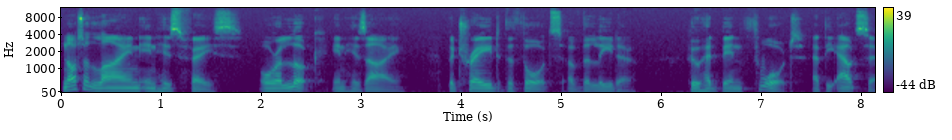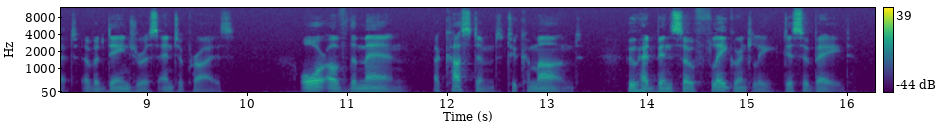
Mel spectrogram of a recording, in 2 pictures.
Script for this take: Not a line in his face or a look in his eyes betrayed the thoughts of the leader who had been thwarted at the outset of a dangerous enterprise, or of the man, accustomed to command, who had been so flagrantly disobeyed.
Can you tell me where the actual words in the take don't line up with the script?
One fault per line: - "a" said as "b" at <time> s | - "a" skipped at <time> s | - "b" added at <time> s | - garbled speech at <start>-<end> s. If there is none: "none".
- "eyes" said as "eye" at 3.0 s
- "thwarted" said as "thwart" at 6.8 s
